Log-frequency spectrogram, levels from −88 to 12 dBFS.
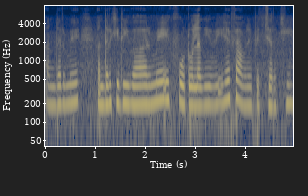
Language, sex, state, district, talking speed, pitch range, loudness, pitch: Hindi, female, Uttar Pradesh, Etah, 170 wpm, 195-210 Hz, -22 LUFS, 200 Hz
